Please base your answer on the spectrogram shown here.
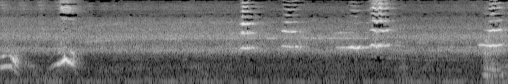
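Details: Common hill myna in a solo song session with a white-rumped shama; two loud rising-falling yelps, then a series of high, thin whistles and clicks, ending in a harsh burst.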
